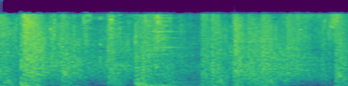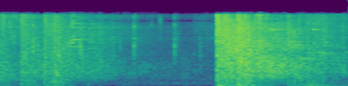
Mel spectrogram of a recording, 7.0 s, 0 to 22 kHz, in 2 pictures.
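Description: Dense, rapid gunfire from a PS4 video game crackles in continuous bursts, with a brief lull before a loud volley resumes near the end.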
